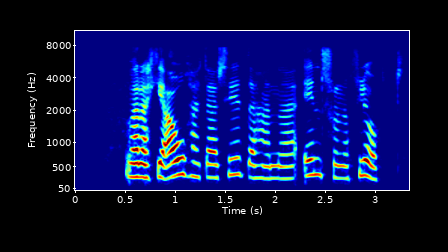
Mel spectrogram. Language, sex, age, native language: Icelandic, female, 11, Icelandic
